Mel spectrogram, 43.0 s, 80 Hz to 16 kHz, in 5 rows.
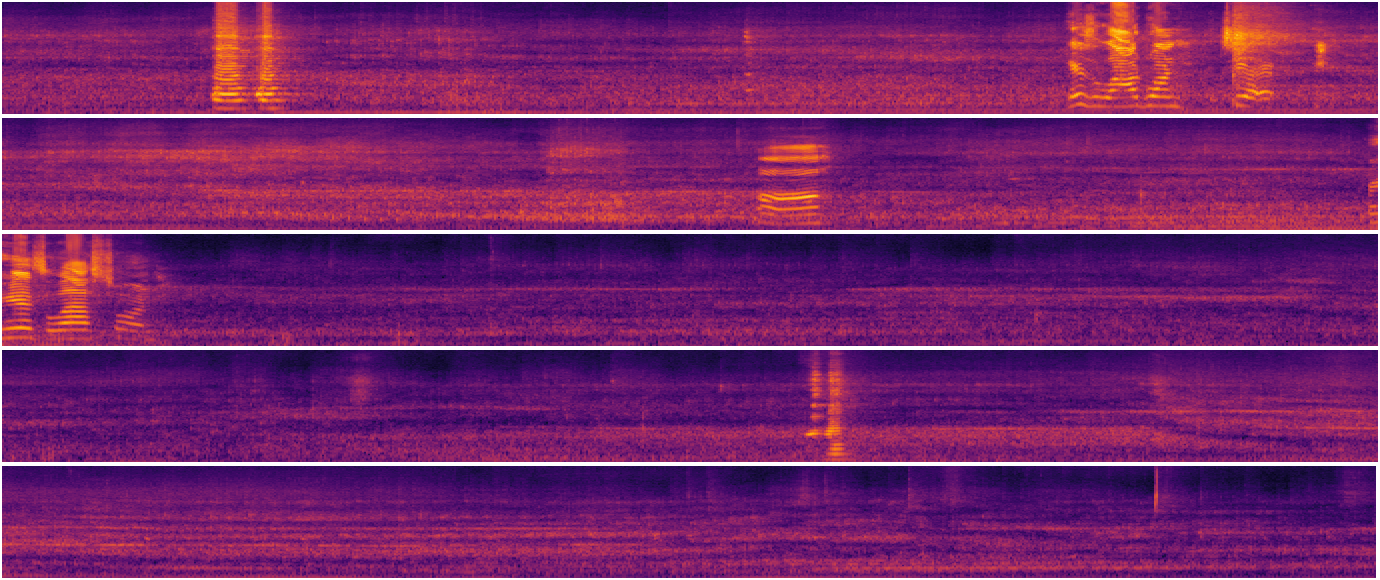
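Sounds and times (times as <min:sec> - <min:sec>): diesel truck engine passing: 0:00.0 - 0:42.9
traffic passing: 0:00.0 - 0:42.9
truck horn toot: 0:01.2 - 0:02.0, 0:30.8 - 0:31.3.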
